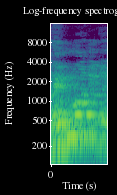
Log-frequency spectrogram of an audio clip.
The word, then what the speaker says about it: 뱃머리: 그 다음 뱃머리도 역시 마찬가지. 배와 머리가 합쳐졌더니 발음하니까 뱃머리 이렇게 되는 거야.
